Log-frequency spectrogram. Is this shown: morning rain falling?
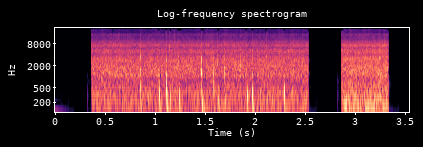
yes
